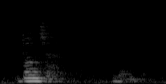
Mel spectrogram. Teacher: Cuando la T y la J se unen. Que eso para nosotros en pronunciación es CH.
